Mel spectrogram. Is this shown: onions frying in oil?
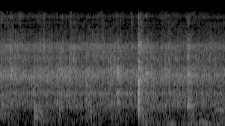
yes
